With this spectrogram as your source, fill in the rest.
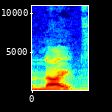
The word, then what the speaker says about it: knight: You have the big letter N, which is a symbol for the knight, because the K in the word knight is silent.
